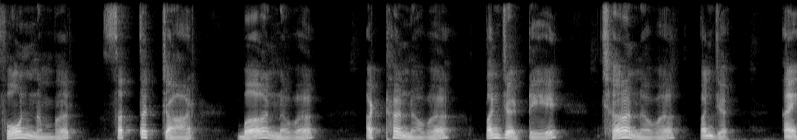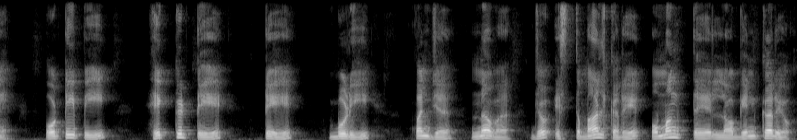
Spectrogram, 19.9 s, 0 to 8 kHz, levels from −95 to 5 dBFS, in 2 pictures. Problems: none marked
